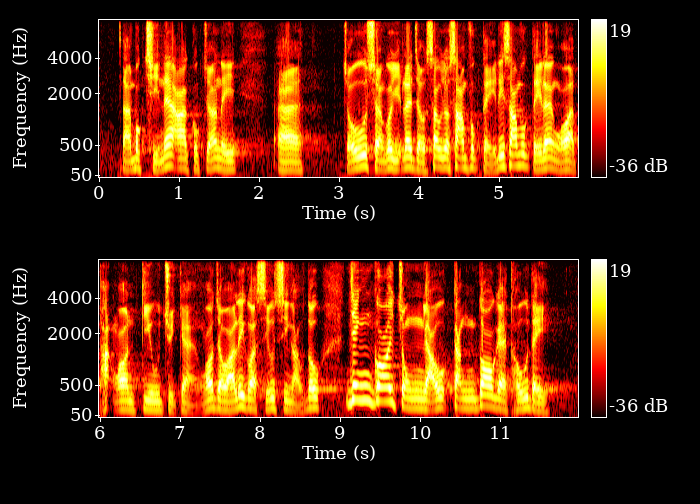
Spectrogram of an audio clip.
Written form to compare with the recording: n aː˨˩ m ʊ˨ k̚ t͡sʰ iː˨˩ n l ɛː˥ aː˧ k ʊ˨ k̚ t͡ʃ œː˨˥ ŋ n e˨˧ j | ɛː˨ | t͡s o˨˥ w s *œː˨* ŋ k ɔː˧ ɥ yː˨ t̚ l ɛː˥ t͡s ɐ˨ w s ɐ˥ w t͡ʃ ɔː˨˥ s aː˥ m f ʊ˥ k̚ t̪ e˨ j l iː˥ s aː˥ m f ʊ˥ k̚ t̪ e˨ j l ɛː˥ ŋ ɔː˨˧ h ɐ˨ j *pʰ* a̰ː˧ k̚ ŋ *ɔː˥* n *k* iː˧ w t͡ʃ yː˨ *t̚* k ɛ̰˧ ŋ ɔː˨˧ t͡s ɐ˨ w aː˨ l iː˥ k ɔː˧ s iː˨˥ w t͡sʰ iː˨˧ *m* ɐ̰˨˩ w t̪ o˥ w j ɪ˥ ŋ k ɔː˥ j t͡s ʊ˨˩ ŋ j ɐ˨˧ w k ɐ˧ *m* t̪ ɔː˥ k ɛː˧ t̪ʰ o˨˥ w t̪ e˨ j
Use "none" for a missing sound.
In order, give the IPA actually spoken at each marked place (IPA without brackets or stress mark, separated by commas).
œː˨, pʰ, ɔː˧, k, t̚, ŋ, ŋ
